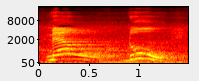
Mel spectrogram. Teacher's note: huruf g matinya itu ditahan. ditahan. Jangan sampai dia memantul. · Yang benar adalah maghdu. Jadi huruf gha matinya itu ditahan, jangan sampai dia memantul, taruhkan dia, tempatkan huruf gha itu di ujung tenggorokan, tempatkan.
